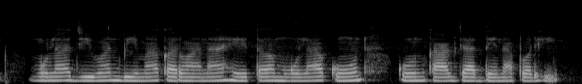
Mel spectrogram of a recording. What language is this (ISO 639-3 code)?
hne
